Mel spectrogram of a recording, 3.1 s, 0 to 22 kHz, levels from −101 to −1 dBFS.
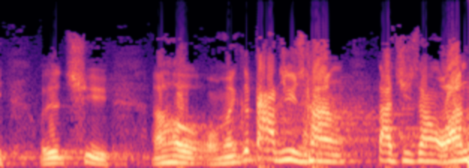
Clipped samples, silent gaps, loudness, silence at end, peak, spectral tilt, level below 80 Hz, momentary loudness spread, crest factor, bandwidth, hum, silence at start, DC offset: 0.6%; none; -11 LUFS; 0 s; 0 dBFS; -6.5 dB/octave; -38 dBFS; 6 LU; 10 dB; 10 kHz; none; 0 s; under 0.1%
